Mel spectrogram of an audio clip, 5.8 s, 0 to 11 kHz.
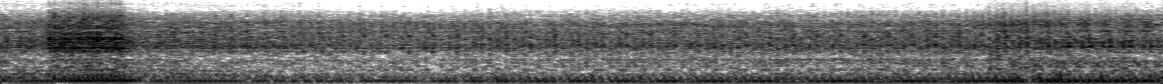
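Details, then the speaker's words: Ford Industrial 420 diesel backhoe, reportedly unused a month or two, battery probably weak, brief start-up burst then held at high idle by a rock in the throttle: steady fast even diesel clatter; runs like a dream. "Sorry about that loud son of a bitch running, but I had to put the high idle on, aka stick a rock in the throttle. But let's see what she'll do. Runs like a damn dream."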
